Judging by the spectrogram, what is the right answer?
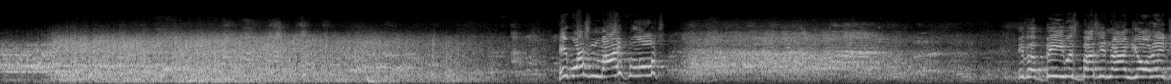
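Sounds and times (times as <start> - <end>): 
car crash sound effects: 0.0 - 5.6
laughter: 1.1 - 6.0, 6.6 - 10.2
speech: 10.9 - 11.7.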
